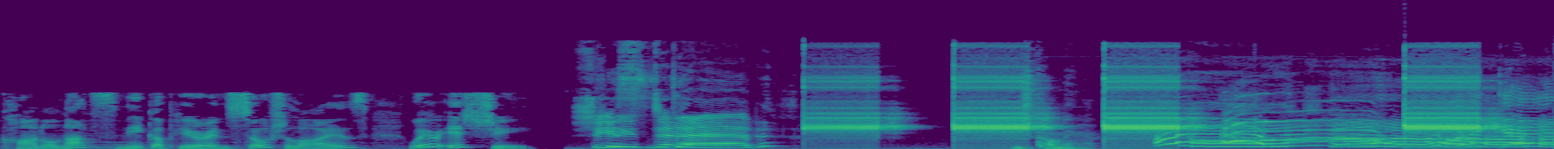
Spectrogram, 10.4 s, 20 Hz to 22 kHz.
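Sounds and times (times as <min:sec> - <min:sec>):
speech: 0:00.1 - 0:05.7, 0:06.8 - 0:07.4
fire alarm ringing: 0:05.4 - 0:07.8, 0:09.4 - 0:10.3
wavering howling wail: 0:07.7 - 0:10.3.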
